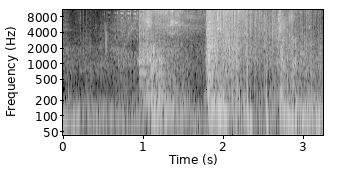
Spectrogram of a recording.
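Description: A spear strikes a metal machine with a loud crash.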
